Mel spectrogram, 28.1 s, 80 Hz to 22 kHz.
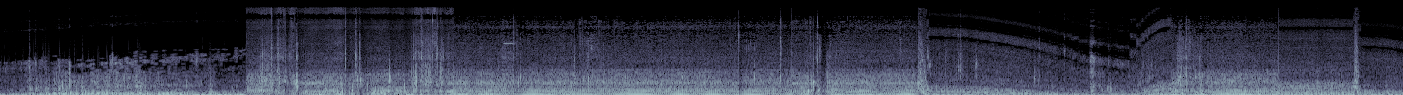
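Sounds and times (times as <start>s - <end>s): car engine running slowly: 4.9s - 22.4s
objects cracking under tyres: 8.1s - 9.1s.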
